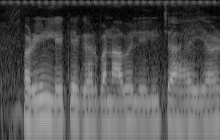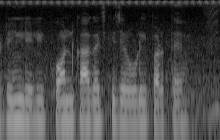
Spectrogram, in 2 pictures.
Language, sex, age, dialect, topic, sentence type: Maithili, male, 25-30, Angika, banking, question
